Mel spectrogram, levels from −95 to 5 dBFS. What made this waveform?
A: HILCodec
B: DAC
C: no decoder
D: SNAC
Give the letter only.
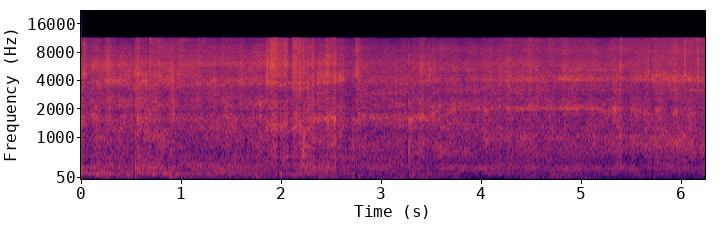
D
